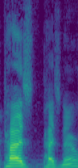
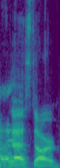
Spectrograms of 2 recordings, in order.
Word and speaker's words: Pasdar: And also you got Adrian Pasnero. How you say his name? Oh, Adrian Pasdar.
